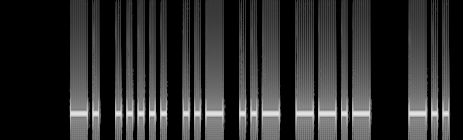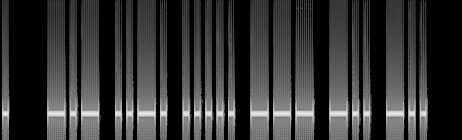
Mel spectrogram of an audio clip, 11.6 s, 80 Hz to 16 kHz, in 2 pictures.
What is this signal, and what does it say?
Morse code, heard as a keyed tone, about 17 wpm, 700 Hz. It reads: N5UUQ DE KF5ODD
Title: USA Callsign DE Callsign 17wpm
